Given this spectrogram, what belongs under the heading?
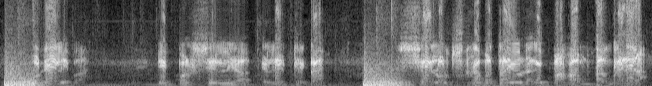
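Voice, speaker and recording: A man's voice: high voice, expressive, normal speed, over music. A man playing an indignant, vengeful older rich man in a Filipino radio drama, with an emphatic delivery and a Cebuano accent.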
